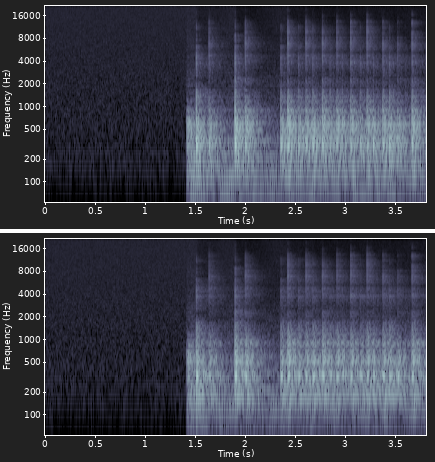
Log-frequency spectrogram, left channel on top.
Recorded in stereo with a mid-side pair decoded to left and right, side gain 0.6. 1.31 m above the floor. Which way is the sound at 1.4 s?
20° left.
